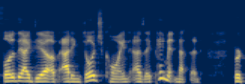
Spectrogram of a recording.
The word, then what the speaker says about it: Dogecoin: The price surge in Dogecoin, pronounced Dogecoin with a soft G sound, also coincides with rumors that Twitter is prototyping its own crypto wallet.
